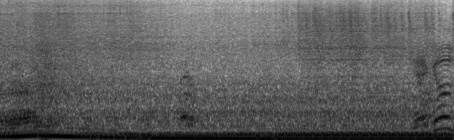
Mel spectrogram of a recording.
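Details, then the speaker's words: Frankenbuggy's Volkswagen ABA engine after rebuilt, machined cylinder head reinstalled and retuned with idle air control turned off, warm with fans running: blips up, then drops back to a steady, even idle without hunting or stalling; healthy. "back down to idle. That's what we want."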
